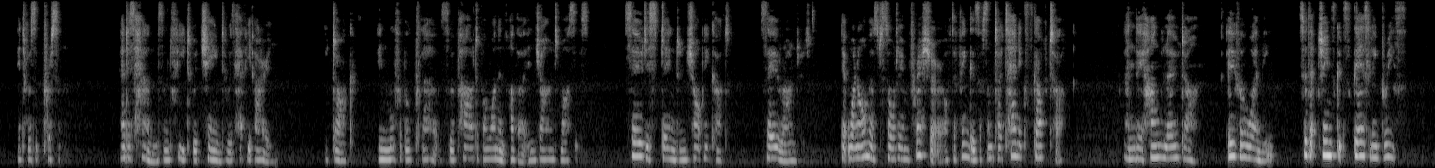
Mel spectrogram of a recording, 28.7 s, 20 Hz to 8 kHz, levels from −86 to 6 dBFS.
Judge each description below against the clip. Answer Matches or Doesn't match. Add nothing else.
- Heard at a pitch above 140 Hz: Matches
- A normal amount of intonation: Matches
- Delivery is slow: Matches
